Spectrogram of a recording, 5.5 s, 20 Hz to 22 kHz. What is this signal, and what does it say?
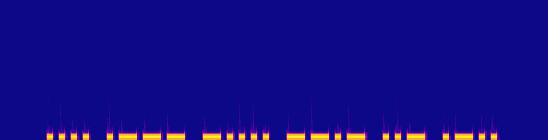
Morse code, heard as a keyed tone, about 20 wpm, 700 Hz. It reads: HJ6QUL
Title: DXCC-100 Call Signs - 6 Characters - Repeated 3x - 20wpm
